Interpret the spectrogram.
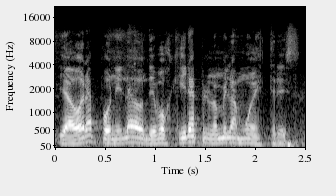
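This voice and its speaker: A man's voice: medium pitch, fast, a loud crowd. A man doing a card trick on a talk show, giving playful instructions.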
